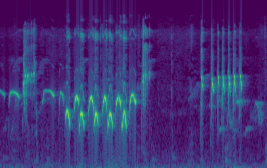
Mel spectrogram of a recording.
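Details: Bornean white-rumped shama reacting to a lure recording: a run of clear looping whistles repeated about six times, then a pause and a rapid series of sharp high chattering notes.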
